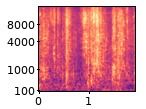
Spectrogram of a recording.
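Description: Boots thud as soldiers run.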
